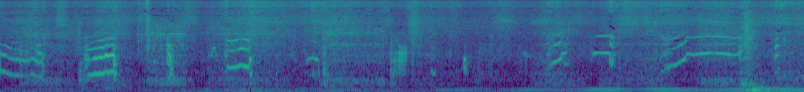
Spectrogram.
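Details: Micro American Bully with a merle coat giving high, thin whimpers and yips that rise and fall in short bursts, often several in a row, over a steady low hum in a quiet room.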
